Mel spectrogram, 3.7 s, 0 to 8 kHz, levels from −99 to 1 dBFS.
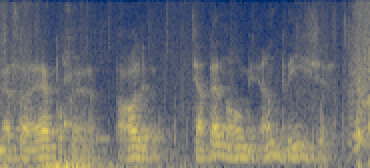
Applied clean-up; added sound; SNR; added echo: none; Zipper (clothing); 5 dB; reverberation time 0.5 s.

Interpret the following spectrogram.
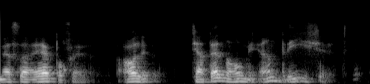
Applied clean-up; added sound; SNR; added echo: neural mask model DeepFilterNet 3.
